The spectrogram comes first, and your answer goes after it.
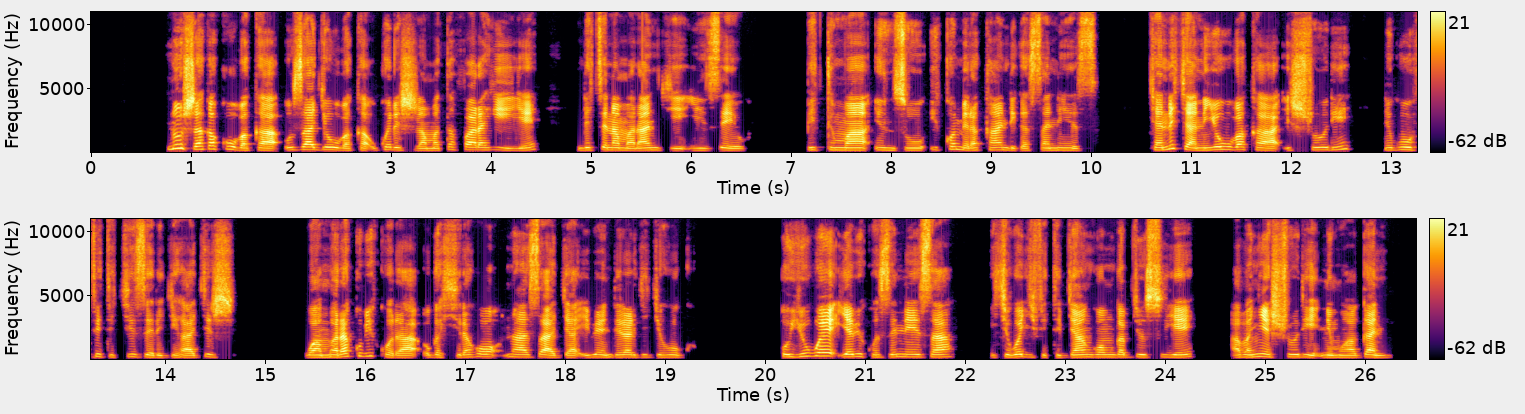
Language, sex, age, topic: Kinyarwanda, female, 36-49, education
